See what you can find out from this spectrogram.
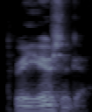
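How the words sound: The pitch falls at the end. It shows the listener understands. "I would just downward inflect three years ago"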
